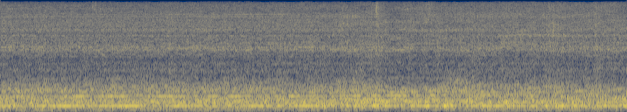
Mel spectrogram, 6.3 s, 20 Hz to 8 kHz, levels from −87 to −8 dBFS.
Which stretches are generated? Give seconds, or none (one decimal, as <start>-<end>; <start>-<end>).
3.2-6.3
